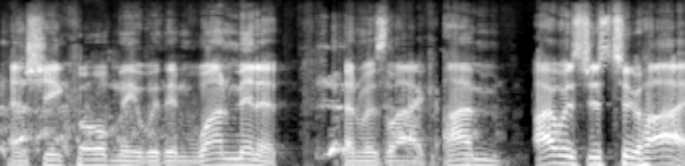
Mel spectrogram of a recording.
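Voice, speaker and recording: A man is speaking at a moderate pace. There is noticeable background noise. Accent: Australian. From Australia. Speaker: comedian. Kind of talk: storytelling. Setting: live stream.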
